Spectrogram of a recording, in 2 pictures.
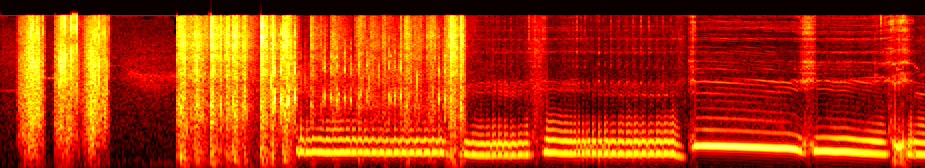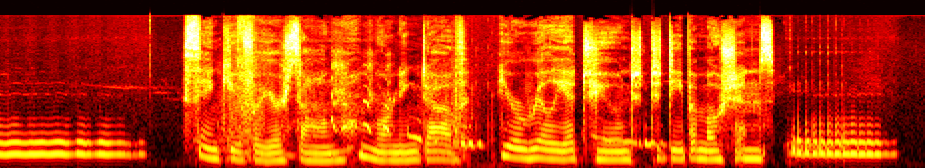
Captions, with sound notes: [humming] Thank you for your song, mourning dove. You're really attuned to deep emotions.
